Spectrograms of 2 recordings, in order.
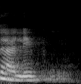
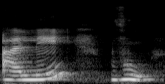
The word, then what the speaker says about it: allez-vous: you will say comment allez-vous. This Z, the Z is not pronounced because it's a consonant in the end. So allez-vous.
